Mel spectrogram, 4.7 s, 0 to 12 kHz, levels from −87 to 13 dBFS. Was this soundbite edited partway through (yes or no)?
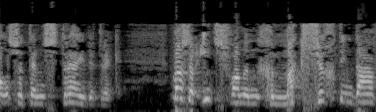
no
